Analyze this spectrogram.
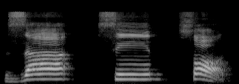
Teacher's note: जुबान की नोक आपको नीचे के दांतों के साथ मिलाना है और दांतों के बीच में से आवाज सिटी की तरह निकालनी पड़ेगी। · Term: बड़े तेज हरूफ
